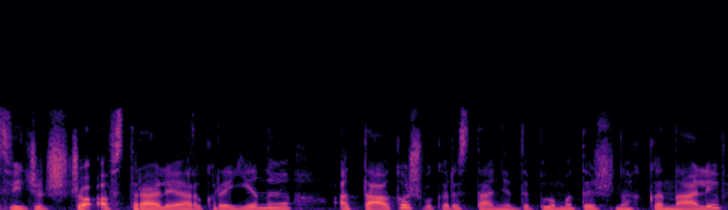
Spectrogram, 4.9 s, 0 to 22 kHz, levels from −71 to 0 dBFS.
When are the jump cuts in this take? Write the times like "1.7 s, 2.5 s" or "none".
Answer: 1.3 s, 2.8 s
